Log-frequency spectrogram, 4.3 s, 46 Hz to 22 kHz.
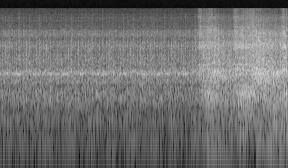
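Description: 1985 AMC Eagle's carbureted 4.2-litre inline-six idling, freshly restarted on new spark plugs after a Seafoam cleaning. About three seconds in it is revved by hand at the carburetor and grows louder.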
